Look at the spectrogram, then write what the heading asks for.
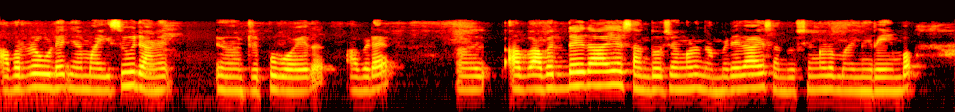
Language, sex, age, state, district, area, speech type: Malayalam, female, 18-30, Kerala, Kottayam, rural, spontaneous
